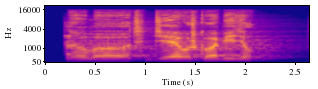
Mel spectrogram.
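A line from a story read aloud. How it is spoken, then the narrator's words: Sighing. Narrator (Russian): вздохнул Енох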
